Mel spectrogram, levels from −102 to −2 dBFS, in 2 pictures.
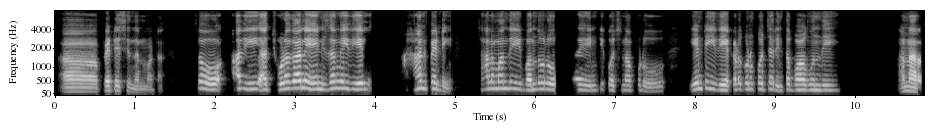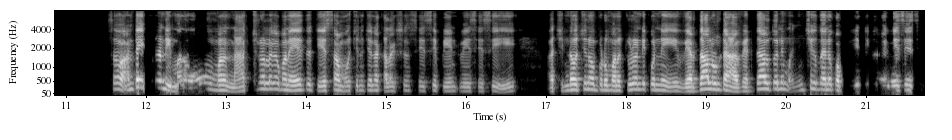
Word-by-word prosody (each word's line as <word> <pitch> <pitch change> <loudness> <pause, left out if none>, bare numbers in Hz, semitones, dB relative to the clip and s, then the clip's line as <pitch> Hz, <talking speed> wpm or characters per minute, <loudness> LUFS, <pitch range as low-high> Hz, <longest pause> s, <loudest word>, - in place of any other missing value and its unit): ఆహ్, 135 -1 0
పెట్టేశిందన్నమాట. 125 - -5 0.5
సో 240 - 0 0.4
అది 235 -2 -1 0.2
అది 200 - +2
చూడగానే 240 +4 +5 0.2
నిజంగా 240 +3 0
ఇది 215 -1 -3
ఏం 215 - -5 0.6
హ్యాండ్ 250 -1 -1
పెయింటింగ్. 160 - -3 0.3
చాలా 220 +2 -4
మంది 240 0 -2 0.2
బంధువులు 210 +2 -2 0.5
ఇంటికొచ్చినప్పుడూ 175 -3 -11 0.6
"ఏంటి? 225 +3 -3
ఇది 185 -2 +1
ఎక్కడ 190 +2 -6
కొనుకొచ్చారు? 215 -2 -7
ఇంత 200 - -7
బాగుంది." 185 -1 -1 0.9
అన్నారు. - - +5 0.7
సో 215 - -9
అంటే 220 +7 +7
చూడండి 260 +5 +2
మనమూ 170 -1 -4 0.3
మనం 180 0 +5
నేచురల్‌గా 220 +9 -2
మనం 180 -3 +4
ఏదైతే 190 +2 +1
చేస్తామో 165 0 +1
ఆ - - -34
చిన్న 170 0 -14
చిన్న 180 0 -1
కలెక్షన్స్ 160 +3 -8
చేసి, 155 +3 -10
పెయింట్ 150 0 -7
వేసేసి, 145 -1 -10 0.7
ఆ - - +4
చిన్న 170 +3 -9
వచ్చినప్పుడు 200 -2 -2
మనం 170 0 +1
చూడండి 205 +1 0
కొన్ని 185 -3 0 0.2
వ్యర్థాలుంటాయి. 205 +7 +6
ఆ - - -3
వ్యర్థాలతోని 220 +8 +2
మంచిగా 190 - -8
దాన్ని 195 0 +3
ఒక - - +2
పెయింట్‌గ్‌లాగా 370 -3 -16
వేసేసి 175 +1 -2
190 Hz, 145 wpm, -22 LUFS, 170-220 Hz, 0.9 s, అంటే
